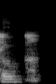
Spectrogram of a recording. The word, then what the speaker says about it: M'Baku: Winston Duke's Mabaku's role might Umbaku, yeah, as they pronounce it in the movie.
